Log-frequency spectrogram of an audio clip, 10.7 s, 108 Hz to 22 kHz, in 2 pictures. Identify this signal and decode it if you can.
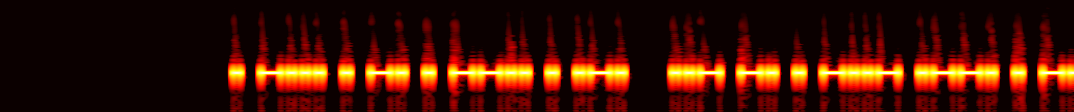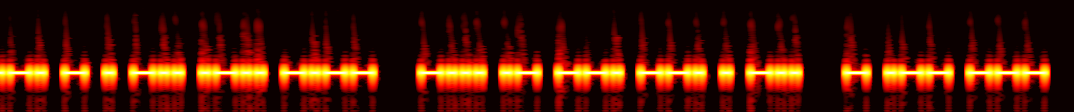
Morse code, heard as a keyed tone, about 36 wpm, 700 Hz. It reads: EBENEZER UNEXPECTEDLY BAGGED TWO
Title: Pangram Challenge v2 - 35wpm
